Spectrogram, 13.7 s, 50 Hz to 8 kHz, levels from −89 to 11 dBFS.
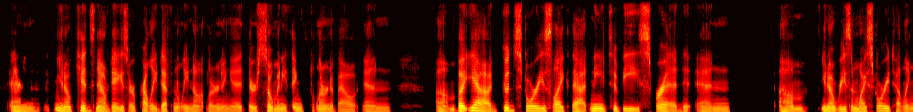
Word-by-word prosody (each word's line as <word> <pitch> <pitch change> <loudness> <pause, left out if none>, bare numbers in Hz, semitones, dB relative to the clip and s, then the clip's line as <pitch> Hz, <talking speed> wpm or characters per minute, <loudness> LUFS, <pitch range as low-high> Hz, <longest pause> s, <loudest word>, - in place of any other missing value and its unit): and, 140 -2 -2 0.2
you 175 -5 +2
know, 145 0 +2
kids 165 -4 +1
nowadays 145 -2 0
are 135 +1 -4
probably 130 -4 -2
definitely 135 +1 -2
not 125 +1 -7
learning 125 -3 -6
it, 110 -1 -5
there's 140 0 -2
so 150 -3 +1
many 135 -2 -1
things 135 -1 -2
to 140 -2 -13
learn 135 -2 -1
about, 120 +1 -7
and, 125 0 -8 0.7
um 135 -3 -3
but, 170 0 +9
yeah, 170 -8 +7 0.2
good 185 -3 +5
stories 165 0 +1
like 155 -1 +1
that 150 -4 +1
need 155 0 +4
to 160 -2 0
be 155 -1 0
spread 150 -3 0
and, 140 0 -5 0.7
um, 150 +1 -2 0.2
you 160 - +2
know, 140 0 +5
reason 145 +1 0
why 140 0 +1
storytelling 150 -4 -2
140 Hz, 160 wpm, -24 LUFS, 135-155 Hz, 0.7 s, but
